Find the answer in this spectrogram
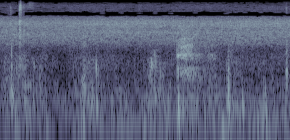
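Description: Faint footsteps of a person walking on a concrete sidewalk, soft irregular steps over a steady hiss.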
